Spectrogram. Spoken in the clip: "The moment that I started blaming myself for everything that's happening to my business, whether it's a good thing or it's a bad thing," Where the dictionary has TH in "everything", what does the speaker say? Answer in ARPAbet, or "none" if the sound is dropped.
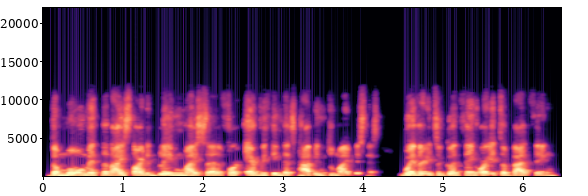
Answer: TH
